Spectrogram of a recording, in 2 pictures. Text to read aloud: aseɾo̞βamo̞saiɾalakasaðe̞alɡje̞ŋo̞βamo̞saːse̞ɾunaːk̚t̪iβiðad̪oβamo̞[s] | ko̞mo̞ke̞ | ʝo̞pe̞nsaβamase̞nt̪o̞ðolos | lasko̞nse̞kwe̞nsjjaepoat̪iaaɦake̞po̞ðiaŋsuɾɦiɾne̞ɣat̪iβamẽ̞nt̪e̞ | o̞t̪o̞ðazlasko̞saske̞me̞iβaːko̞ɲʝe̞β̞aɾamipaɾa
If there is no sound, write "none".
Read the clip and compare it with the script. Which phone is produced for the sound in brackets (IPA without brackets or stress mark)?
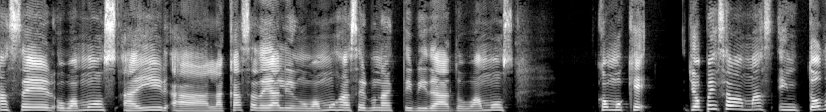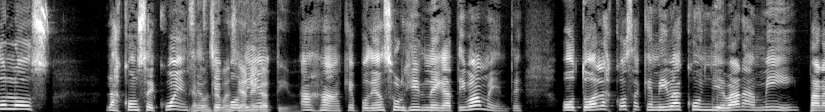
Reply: s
